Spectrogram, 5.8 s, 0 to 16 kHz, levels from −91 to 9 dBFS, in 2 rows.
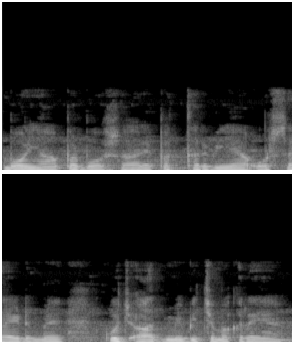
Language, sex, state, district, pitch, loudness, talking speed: Hindi, male, Uttar Pradesh, Shamli, 130 Hz, -19 LUFS, 175 wpm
